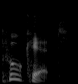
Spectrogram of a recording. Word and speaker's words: Phuket: Oh, it's pronounced the Phuket. Okay, thank you.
